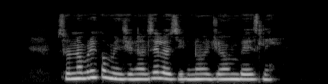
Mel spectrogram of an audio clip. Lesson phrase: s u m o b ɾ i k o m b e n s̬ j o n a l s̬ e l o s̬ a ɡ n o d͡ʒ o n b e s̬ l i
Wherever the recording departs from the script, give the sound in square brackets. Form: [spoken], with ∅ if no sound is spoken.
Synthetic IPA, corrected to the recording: s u [n] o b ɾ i k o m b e n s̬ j o n a l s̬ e l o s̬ [i] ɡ n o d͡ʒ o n b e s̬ l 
